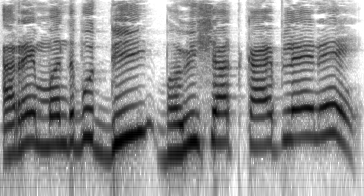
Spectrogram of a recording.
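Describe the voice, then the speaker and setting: A man voicing a sharp-tongued, brazen young bride-to-be in a cartoon comedy, bluntly confident in a pitched-up voice. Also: moderate pace, no room sound. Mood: scolding.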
